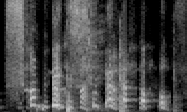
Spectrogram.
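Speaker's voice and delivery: slow, laughing fix of the punchline; laughing correction. Real, not acted. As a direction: laugh through the corrected word. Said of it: "See, I even did it wrong".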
